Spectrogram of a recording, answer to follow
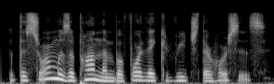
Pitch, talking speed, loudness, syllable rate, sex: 185 Hz, 260 wpm, -17 LUFS, 6.3 syllables/s, female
